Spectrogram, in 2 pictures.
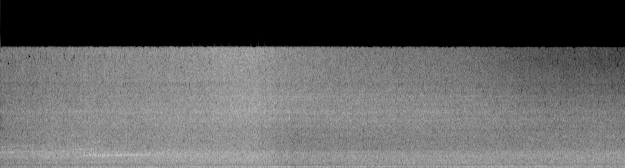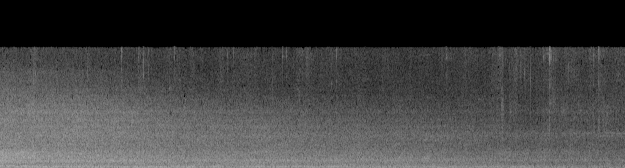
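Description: Rubber-tyred Montreal Metro AZUR train running in the tunnel, a loud steady rush of running noise. Its traction motors whine in a few tones that slowly climb in pitch while the rush gradually eases.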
